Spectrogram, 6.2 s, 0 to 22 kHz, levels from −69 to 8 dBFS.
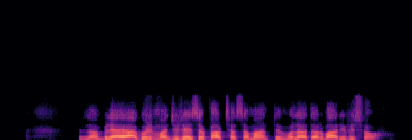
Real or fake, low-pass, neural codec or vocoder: fake; 7.2 kHz; codec, 24 kHz, 0.5 kbps, DualCodec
